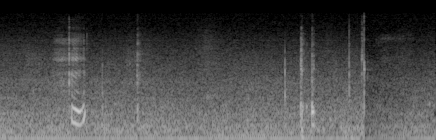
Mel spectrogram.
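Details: Infant now beginning to hold his head up, lying on a pillow in a quiet room; a few short, abrupt voiced catches with soft babbling between; hiccups.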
